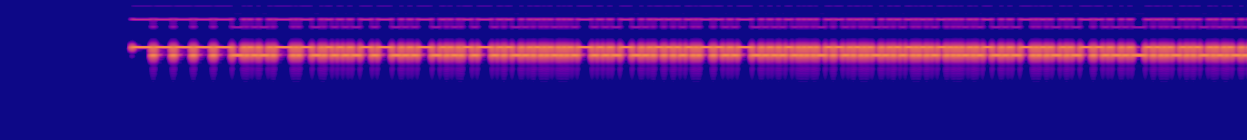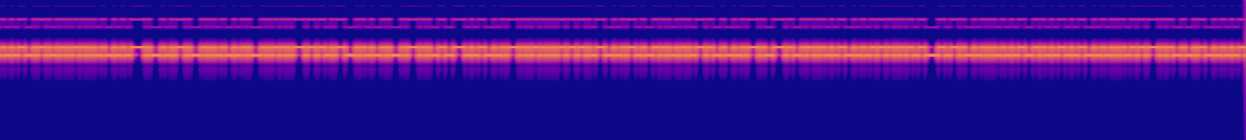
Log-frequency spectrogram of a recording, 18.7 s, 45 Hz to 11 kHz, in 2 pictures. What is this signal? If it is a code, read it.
RTTY (50 baud, 450 Hz shift), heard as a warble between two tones, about 1480 Hz centre. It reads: XHIMV VNGVP JRVIM QWXUV LRZUJ WFCSB MFNMU TJNAD LHDFS VEGES EFXQG EKZML KFYQB UNDBA KMAJL PJWTC SLNLL RPKAH …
